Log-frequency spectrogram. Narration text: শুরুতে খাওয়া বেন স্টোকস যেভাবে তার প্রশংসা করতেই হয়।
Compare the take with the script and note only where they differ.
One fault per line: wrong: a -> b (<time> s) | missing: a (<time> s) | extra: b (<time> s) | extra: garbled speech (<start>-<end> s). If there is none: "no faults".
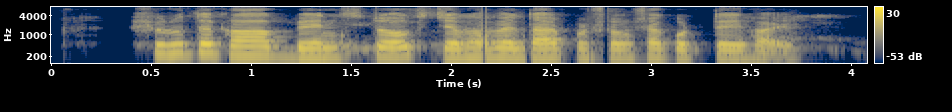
no faults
